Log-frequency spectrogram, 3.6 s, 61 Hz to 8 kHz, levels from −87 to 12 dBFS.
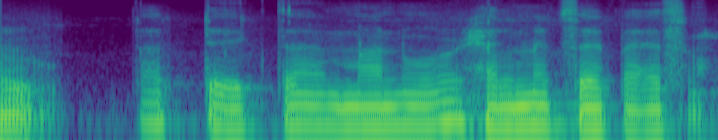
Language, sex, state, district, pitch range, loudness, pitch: Assamese, male, Assam, Kamrup Metropolitan, 95-105 Hz, -18 LUFS, 100 Hz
